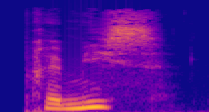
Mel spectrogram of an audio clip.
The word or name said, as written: præmis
